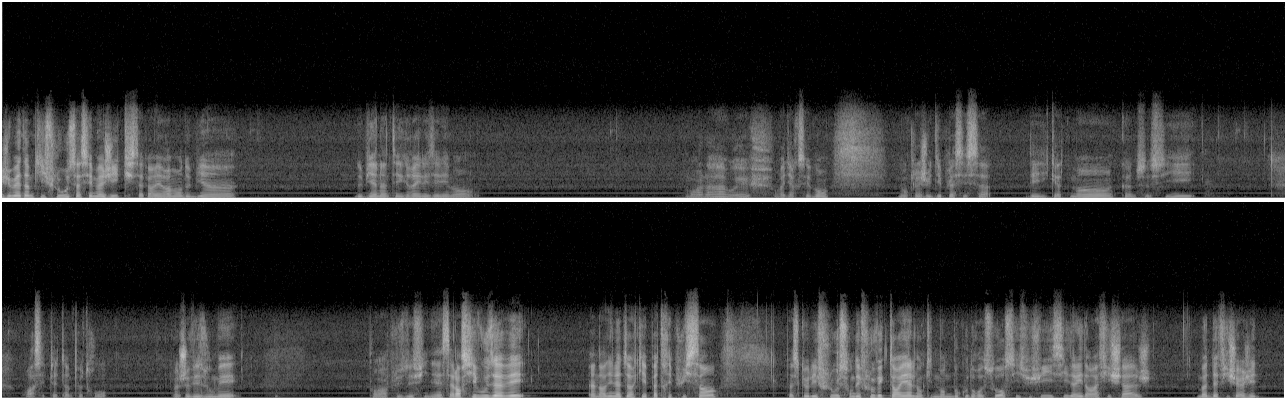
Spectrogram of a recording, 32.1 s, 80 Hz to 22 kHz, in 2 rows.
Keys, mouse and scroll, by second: 1.3 click, 3.2 click, 4.9 middle click, 7.7 click, 9.6 F2, 10.1 click, 11.8-15.9 drag, 16.2 click, 17.4 Right, 18.1 middle click, 18.9 middle click, 22.3-23.9 drag, 26.6 KP_Subtract, 29.5 click.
